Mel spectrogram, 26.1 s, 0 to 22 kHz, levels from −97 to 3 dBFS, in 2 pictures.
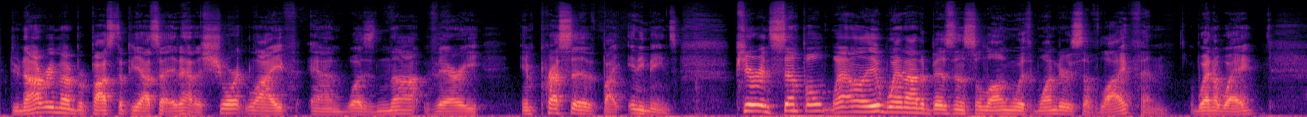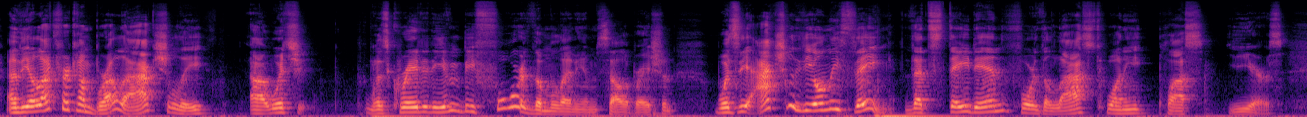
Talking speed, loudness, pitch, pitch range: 145 wpm, -24 LUFS, 130 Hz, 110-170 Hz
